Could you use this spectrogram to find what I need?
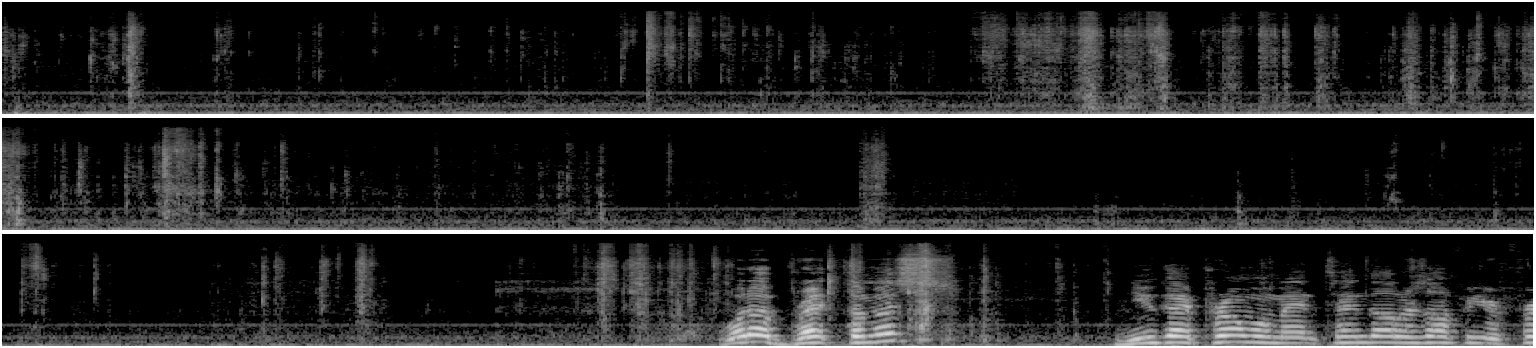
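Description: Trading cards rustle and slide against each other.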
